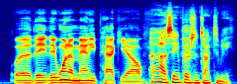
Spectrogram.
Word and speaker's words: Pacquiao: I'm like, I literally typed in, how do you pronounce Manny? And I'm like, whatever the last name Pacquiao. is. Pacquiao.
